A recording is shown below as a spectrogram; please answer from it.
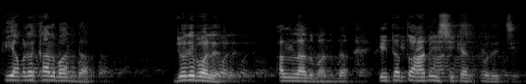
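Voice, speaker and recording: A man preaching a sermon in a lively, teasing way, calling on the listeners to shout answers back. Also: a little high, moderate pace, big-room sound. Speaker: Islamic preacher.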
